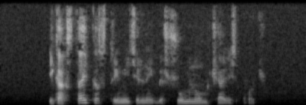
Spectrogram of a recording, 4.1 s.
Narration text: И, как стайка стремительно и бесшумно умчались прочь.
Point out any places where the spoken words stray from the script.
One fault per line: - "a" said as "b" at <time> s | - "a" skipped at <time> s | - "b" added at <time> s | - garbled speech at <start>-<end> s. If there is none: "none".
none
